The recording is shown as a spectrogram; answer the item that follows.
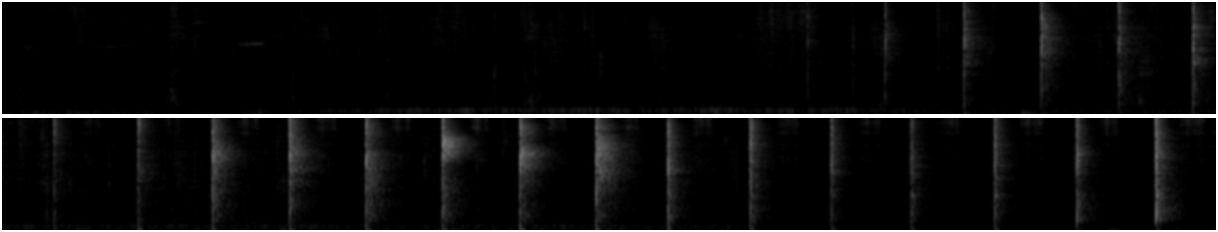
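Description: A steady run of sharp taps, about three a second, starting about four seconds in and growing louder, over a faint low hum.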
